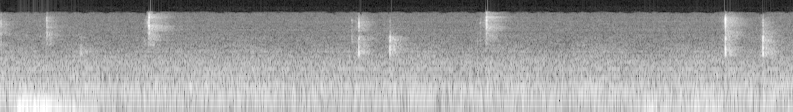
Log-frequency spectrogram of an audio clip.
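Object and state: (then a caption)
Soap bar being scored with a blade. A thin blade scores lines across the surface of a solid, hand-held pink-and-white striped soap bar. It makes seven short, crisp, bright clicks that stop instantly, spread unevenly over four quiet seconds. A faint low rumble sits underneath, strongest at the very start.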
